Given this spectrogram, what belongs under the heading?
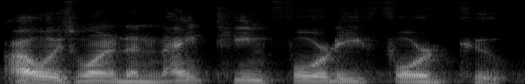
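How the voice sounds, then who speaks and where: A man's voice: sits low, normal speed, warm tone. An older man hosting a live stream, chatting in a folksy way and greeting viewers by name as he reads their comments. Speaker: livestream host. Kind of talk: casual live-stream chat reading comments.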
